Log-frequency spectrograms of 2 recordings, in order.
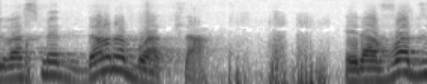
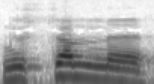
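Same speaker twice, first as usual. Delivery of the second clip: recording announcement; 8 semitones lower, 6 dB quieter, slower than usual. Acted. Dated announcement for the tape.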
